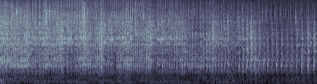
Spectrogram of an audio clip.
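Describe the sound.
A prize wheel spins with a dense, continuous clattering rattle that gradually breaks into separate, evenly spaced ticks as it slows toward the end.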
